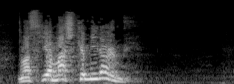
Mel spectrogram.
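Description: A man speaks loudly and forcefully.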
